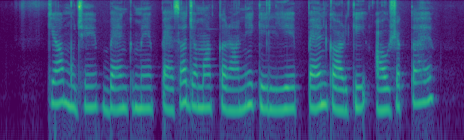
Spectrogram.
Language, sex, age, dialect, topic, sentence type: Hindi, female, 18-24, Marwari Dhudhari, banking, question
